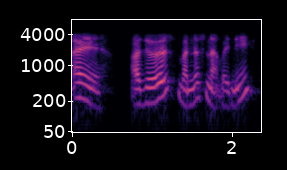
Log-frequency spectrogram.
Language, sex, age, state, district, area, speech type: Nepali, female, 60+, West Bengal, Darjeeling, rural, conversation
